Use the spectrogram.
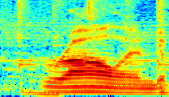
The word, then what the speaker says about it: Roland: was you know like his name was rolland but it's spelled roland because i don't think his family was like intelligent enough or schooled enough was put that way to know that that's how you actually said the name whatever roland so we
